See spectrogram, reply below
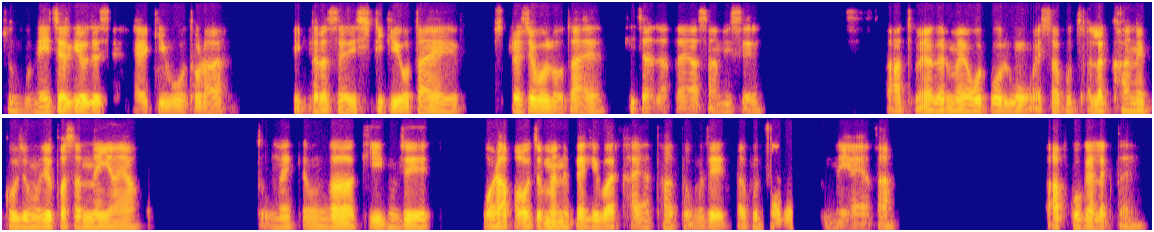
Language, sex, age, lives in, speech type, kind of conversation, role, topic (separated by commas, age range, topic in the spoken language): Hindi, male, 20-24, India, conversation, unstructured, none, आपको कौन-सा अजीब भोजन बिल्कुल पसंद नहीं है?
